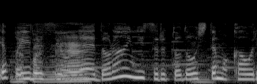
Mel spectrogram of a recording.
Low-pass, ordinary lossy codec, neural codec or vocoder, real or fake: 7.2 kHz; Opus, 32 kbps; none; real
